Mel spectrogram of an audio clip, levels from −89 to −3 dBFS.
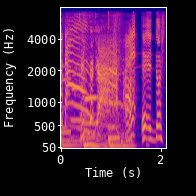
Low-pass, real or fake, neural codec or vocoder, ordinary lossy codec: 7.2 kHz; real; none; none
